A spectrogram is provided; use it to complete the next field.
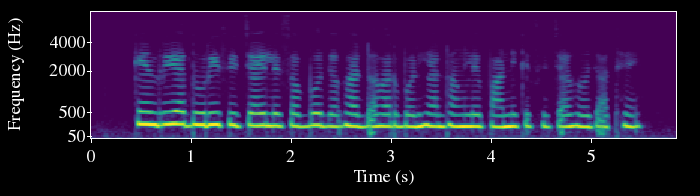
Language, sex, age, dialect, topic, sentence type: Chhattisgarhi, female, 18-24, Northern/Bhandar, agriculture, statement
